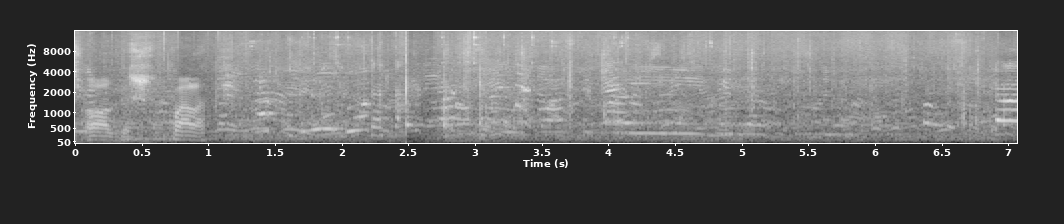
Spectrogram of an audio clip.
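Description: A crowd of children chatter and call out nearby, outdoors.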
